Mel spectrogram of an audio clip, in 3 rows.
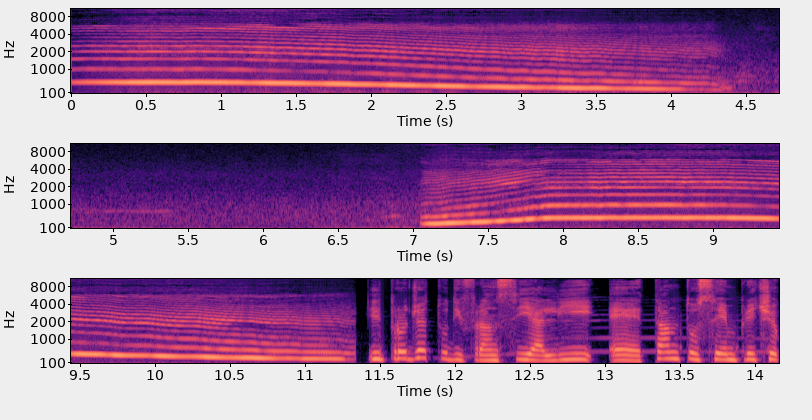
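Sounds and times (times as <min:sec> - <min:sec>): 
child's voice imitating an air raid siren: 0:00.0 - 0:04.4, 0:07.1 - 0:11.4
speech: 0:11.5 - 0:14.1.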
